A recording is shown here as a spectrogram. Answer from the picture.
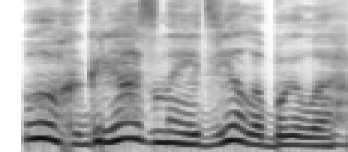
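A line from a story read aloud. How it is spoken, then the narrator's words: Sighing. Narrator (Russian): вздохнула Серафима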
